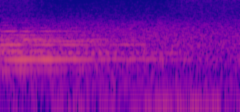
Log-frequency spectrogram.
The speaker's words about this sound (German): Irgendwo, weit entfernt, klangen Kirchenglocken einsam durch den Wald.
